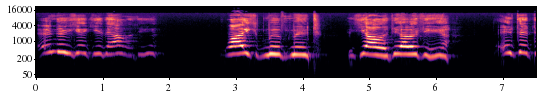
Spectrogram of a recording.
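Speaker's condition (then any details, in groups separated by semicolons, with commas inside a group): Cerebral palsy; obvious speech impairment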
